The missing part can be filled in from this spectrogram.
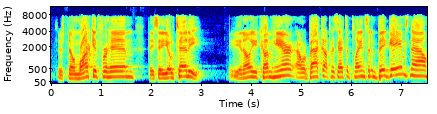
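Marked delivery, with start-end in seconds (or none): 2.2-7.5 persuasive, salesy pitching delivery. Pitching a one-year deal to a backup quarterback: Howie Roseman impression. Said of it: "That was my Howie Roseman impression".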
